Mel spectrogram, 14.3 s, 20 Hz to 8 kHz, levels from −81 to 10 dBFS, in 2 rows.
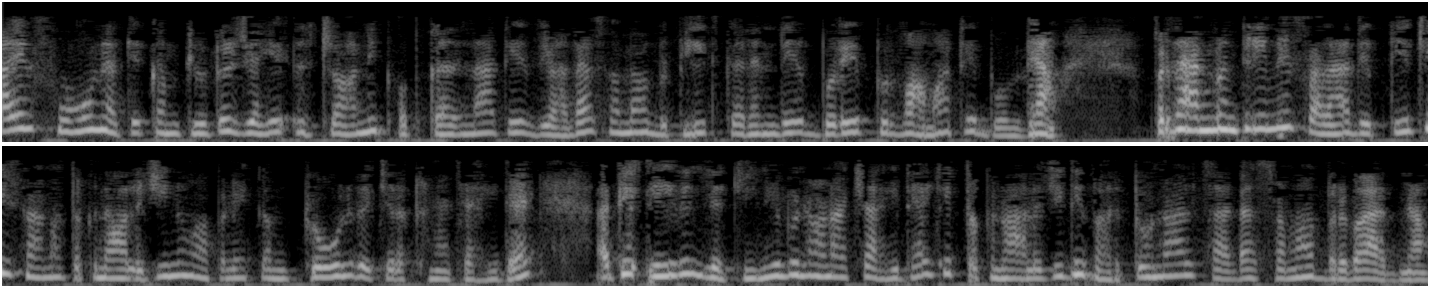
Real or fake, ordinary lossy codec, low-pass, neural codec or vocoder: fake; MP3, 24 kbps; 7.2 kHz; codec, 24 kHz, 1.5 kbps, HILCodec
